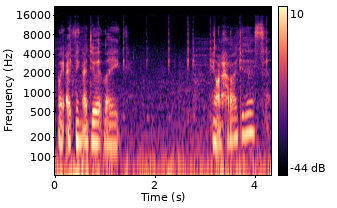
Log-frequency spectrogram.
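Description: Low, gravelly, hoarse young woman. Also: moderate pace, noisy background. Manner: chatty and self-mocking, drops into soft whispery asides. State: hoarse, sore throat. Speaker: gameplay commentator. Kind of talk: casual let's-play commentary.

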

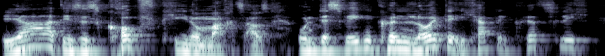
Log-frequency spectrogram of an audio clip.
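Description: A man's voice: mid-range voice, lively intonation, a little slow. A man hosting a casual podcast chat, rambling and repeating words as he goes. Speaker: podcast host.

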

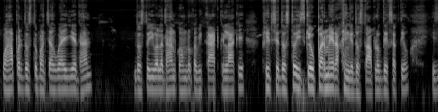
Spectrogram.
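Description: A man's voice: mid-range voice, fairly bright tone, smooth, no room sound. A young man, chatting to viewers on a village vlog while filming himself outdoors on a handheld phone. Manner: chatty, keeps addressing viewers as friends. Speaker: vlogger. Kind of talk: casual outdoor vlog narration. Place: outdoors in open farm fields. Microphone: phone selfie camera at arm's length.

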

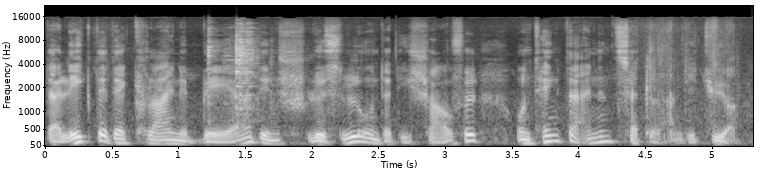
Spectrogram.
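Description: A man's voice: deep voice, very animated, normal speed, background noise. A man narrating a scripted children's story as storyteller.

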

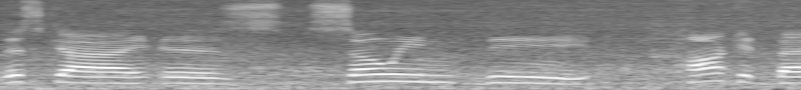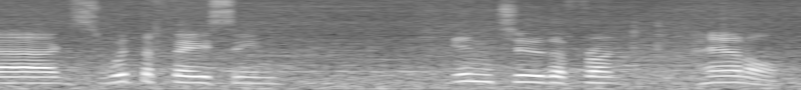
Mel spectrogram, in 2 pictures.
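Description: A middle-aged man with a high, light voice explains what he sees as he walks through a big factory. He points things out in a relaxed, chatty way. Loud air conditioning and machine noise fill the space behind him. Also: slow. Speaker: denim designer touring a factory. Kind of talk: casual walkthrough narration. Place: large factory floor, indoors.

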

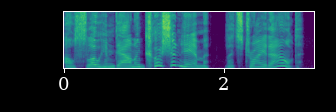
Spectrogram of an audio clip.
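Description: A woman voicing a cheerful, eager, helpful young male steam engine in a children's cartoon, earnest, polite and expressive. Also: fairly high pitch, normal speed, no echo, studio quality. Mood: earnest, urgent. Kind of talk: animated children's cartoon acting.

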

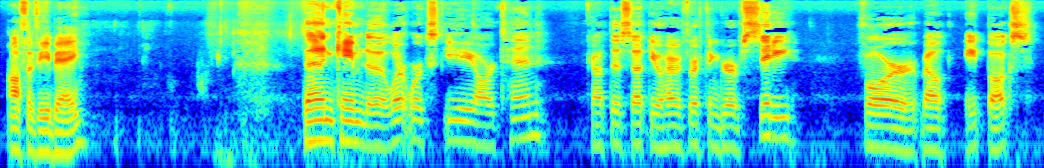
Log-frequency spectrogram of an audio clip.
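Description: A young man narrating a casual show-and-tell of his collection indoors, offhand, with fillers and self-corrections, recorded on a handheld phone. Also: medium pitch. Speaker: hobbyist vlogger. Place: indoors, room with carpeted floor.

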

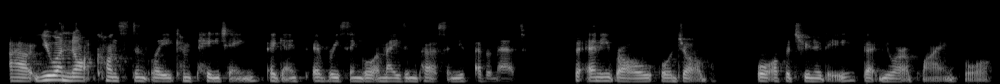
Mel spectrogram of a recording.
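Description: A woman's voice: low voice, gravelly, husky, no room sound. A woman, a panelist on a video call giving earnest, encouraging advice. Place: home room with plain walls. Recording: slightly dull video-call audio.

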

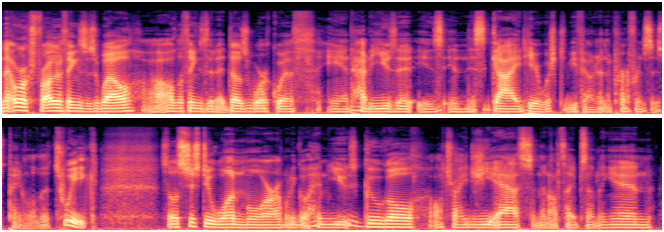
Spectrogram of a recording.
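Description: A young man talks through a phone tutorial at a table, his voice low and a little gravelly. He explains each step plainly, with fillers and the odd embarrassed chuckle. The sound is dry, with no room echo. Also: a little mellow. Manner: chatty, explains step by step with fillers and small self-laughs. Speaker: tech tutorial host. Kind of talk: casual screen-demo walkthrough. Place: indoors at a table, filming a handheld phone. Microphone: camera mic behind the phone.

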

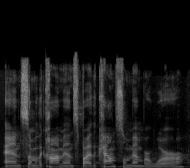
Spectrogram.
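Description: A woman's voice: lowish voice, moderate pace, pushed and bright. A middle-aged woman at a council podium mic, giving a pointed public comment full of questions, partly read from notes. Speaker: resident speaking at public comment. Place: city council chamber at a podium. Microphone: podium gooseneck mic.

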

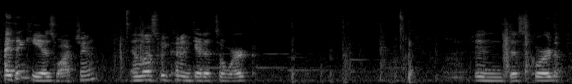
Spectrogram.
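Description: A young woman streamer chatting casually and softly while wrapping gifts on her bedroom floor, stammering a little now and then. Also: lowish voice, unhurried. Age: young adult. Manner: soft-spoken, relaxed, stammers a little. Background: background music.

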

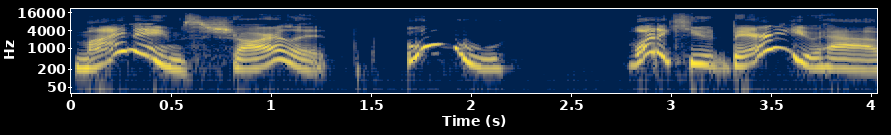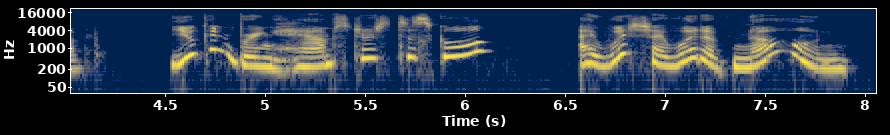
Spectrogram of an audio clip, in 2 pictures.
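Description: A woman voicing a naive, sweet, relentlessly cheerful little schoolgirl in a TV cartoon, with a childlike squeaky voice and a gushing, singsong, oblivious manner. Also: big pitch swings, measured pace, sharp tone, slight background noise, heavily acted. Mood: bubbly, friendly. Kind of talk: animated TV cartoon acting. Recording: music playing behind the voice.

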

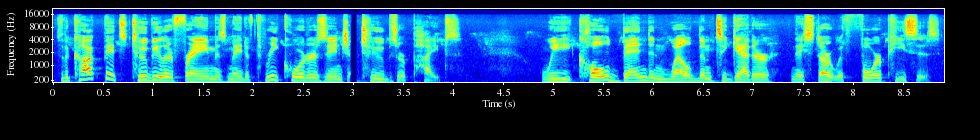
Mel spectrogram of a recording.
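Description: A man in his thirties presenting a product outdoors, explaining in a relaxed way with the odd filler and restart. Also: mid-range voice, measured pace. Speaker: company co-founder presenting product. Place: outdoors by a stone wall.

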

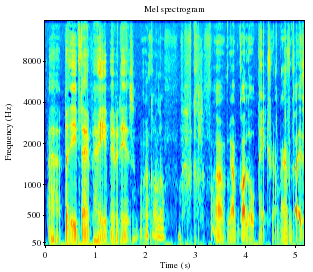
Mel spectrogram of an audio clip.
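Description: A young man chatting softly in a rambling, self-deprecating ASMR style, hesitant and husky, close to the microphone. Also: extremely low pitch. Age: young adult. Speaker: ASMR video creator. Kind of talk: softly spoken ASMR chat. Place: small bedroom at a desk.

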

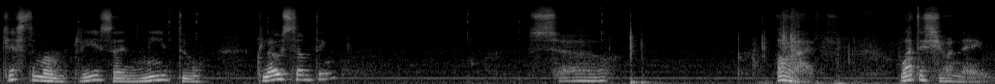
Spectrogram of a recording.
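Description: A man in his twenties doing a soft-spoken ASMR barbershop roleplay, speaking haltingly in short phrases. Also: fairly high pitch, animated, a little hiss or hum. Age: 20s. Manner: slow, halting, hushed delivery with short phrases. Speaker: ASMR performer playing a barber receptionist. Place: indoor room, seated at a desk. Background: computer keyboard typing and clicks.

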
